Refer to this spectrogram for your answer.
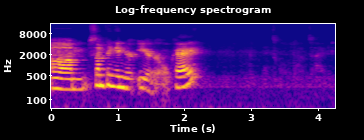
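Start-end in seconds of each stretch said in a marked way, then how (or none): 3.2-4.1 whispered, barely audible words. Testing hearing by whispering a phrase into the patient's ear: whispering. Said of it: "And I'm gonna whisper".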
